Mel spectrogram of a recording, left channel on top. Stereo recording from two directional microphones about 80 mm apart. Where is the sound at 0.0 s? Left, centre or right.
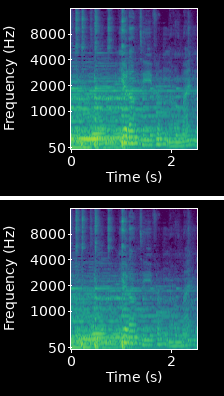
Left.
